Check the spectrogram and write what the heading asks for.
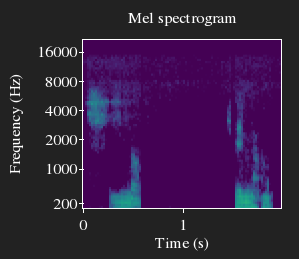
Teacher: এখানে হটা আছে আগে, নটা আছে পরে, কিন্তু উচ্চারণের ক্ষেত্রে নটা আগে আসবে, হটা পরে যাবে।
